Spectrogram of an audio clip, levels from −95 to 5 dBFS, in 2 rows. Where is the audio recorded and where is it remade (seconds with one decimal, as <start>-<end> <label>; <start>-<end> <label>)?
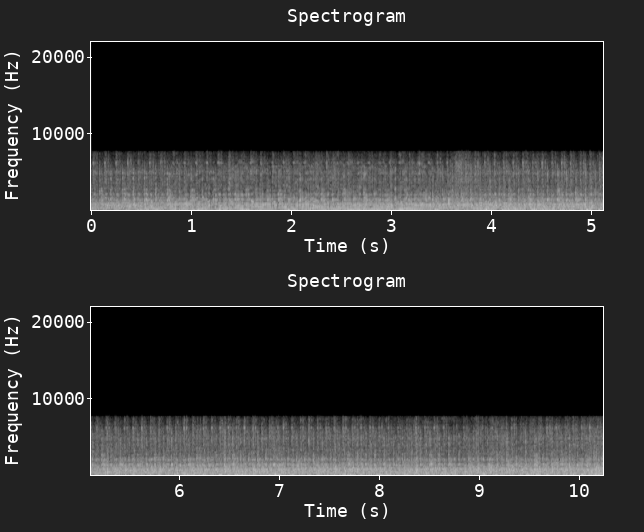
0.0-0.8 recorded; 0.8-3.4 remade; 3.4-10.2 recorded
